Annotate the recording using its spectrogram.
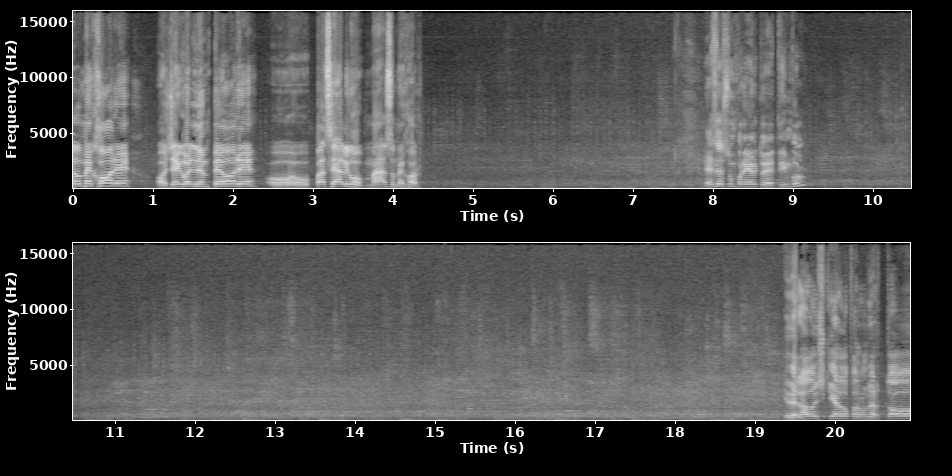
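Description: A man speaks into a microphone to an audience, in a large hall.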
